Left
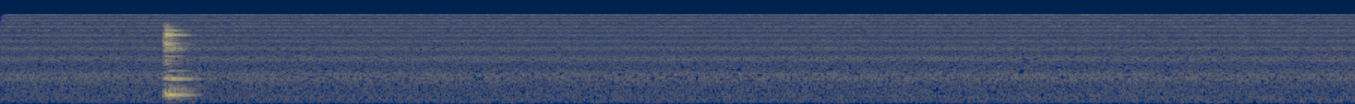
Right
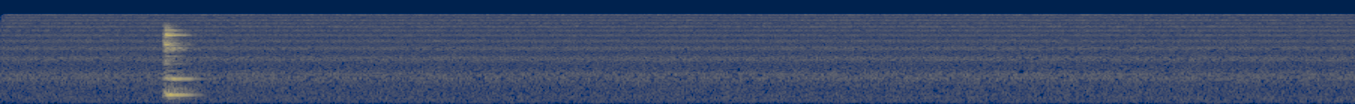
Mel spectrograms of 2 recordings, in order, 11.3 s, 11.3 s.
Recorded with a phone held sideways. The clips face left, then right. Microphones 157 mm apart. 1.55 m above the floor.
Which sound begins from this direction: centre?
A cowbell, at 1.4 s.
